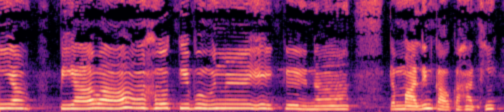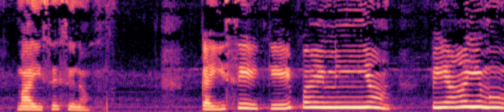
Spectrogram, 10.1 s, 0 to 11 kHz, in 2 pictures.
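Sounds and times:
person singing unaccompanied: 0:00.0 - 0:06.0, 0:07.0 - 0:10.0.

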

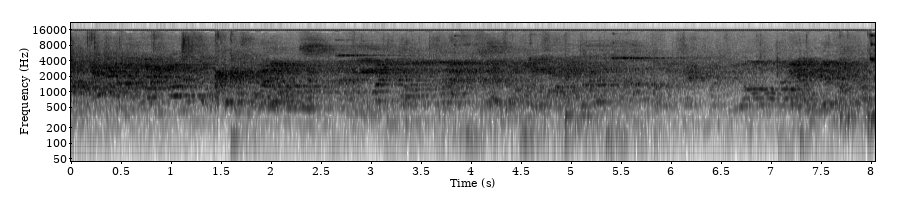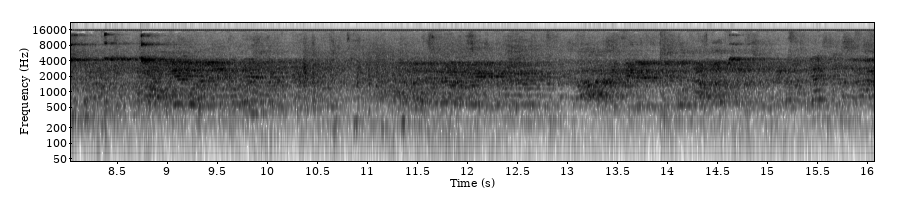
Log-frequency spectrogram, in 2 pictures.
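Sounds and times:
students calling out and chattering: 0:00.0 - 0:16.0.

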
